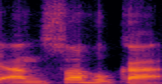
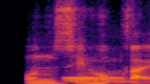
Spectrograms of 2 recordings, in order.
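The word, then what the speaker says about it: انصحك: Kemudian walladzi ansahuka, ini bacanya ansahuka ya Mas, bukan apa tadi? Antum baca unsihuka ya.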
